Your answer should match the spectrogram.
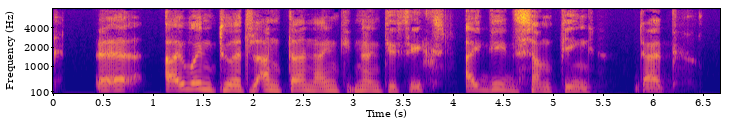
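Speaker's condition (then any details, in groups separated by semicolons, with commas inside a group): Cerebral palsy; from birth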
